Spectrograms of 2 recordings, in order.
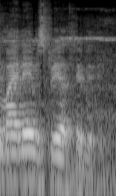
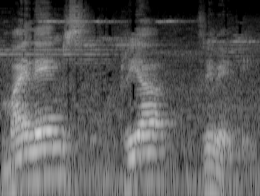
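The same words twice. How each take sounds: First: The name is spoken quickly and rushed. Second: The name is spoken slowly and clearly. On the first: The speaker calls it wrong. "Don't say" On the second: The speaker calls it right. "So speak your name slowly"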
